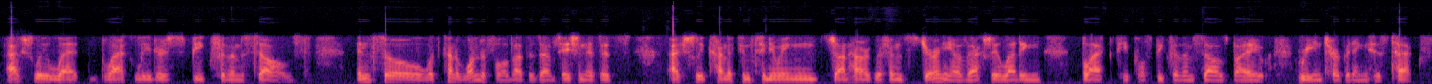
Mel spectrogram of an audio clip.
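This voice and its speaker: A man's voice: fairly low pitch, level tone, normal speed, vocal fry, no room sound. A man being interviewed as a playwright and director, talking informally and thinking aloud, on slightly muffled audio. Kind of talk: conversational radio interview.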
